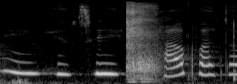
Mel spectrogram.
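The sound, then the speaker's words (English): A baby lets out a single sharp, breathy sneeze, fairly loud, surrounded by high-pitched infant coos and squeals before and after. “God bless you”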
